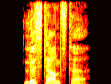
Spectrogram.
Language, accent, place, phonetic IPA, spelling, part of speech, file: German, Germany, Berlin, [ˈlʏstɐnstə], lüsternste, adjective, De-lüsternste.ogg
- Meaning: inflection of lüstern: 1. strong/mixed nominative/accusative feminine singular superlative degree 2. strong nominative/accusative plural superlative degree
